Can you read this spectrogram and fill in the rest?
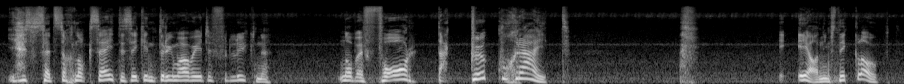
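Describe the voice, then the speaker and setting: A man's voice: high-pitched, lively intonation, measured pace, long pauses, husky, heavily acted. A man with a Swiss German accent playing a frightened, guilt-stricken Bible disciple in an emotional children's audio drama. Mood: panicked. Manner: emotional, exclamatory.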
